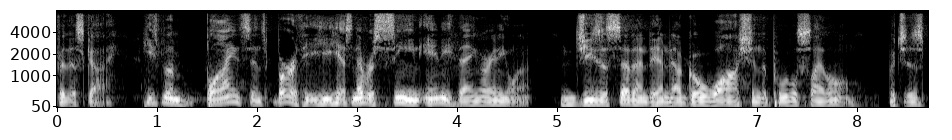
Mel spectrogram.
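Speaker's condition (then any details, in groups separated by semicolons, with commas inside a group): No condition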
